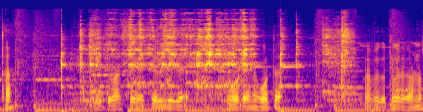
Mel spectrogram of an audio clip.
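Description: A metal ladle stirring liquid in a stainless steel pot, clinking and scraping against the pot's sides and bottom in a quick run of small strikes.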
